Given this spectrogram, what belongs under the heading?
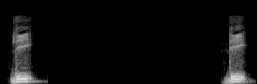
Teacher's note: The Japanese R sounds like a cross between an R and an L.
